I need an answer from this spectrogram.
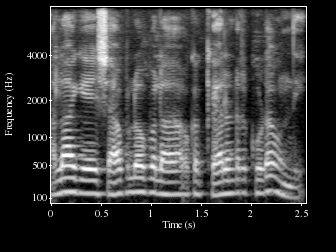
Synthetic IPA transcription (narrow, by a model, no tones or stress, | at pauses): ɐ̰laːɡeːʃaːplɔːpɐlɐɔ̰kɐkaːlɐɳɖɐɾkuːɽaːund̪ḭ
